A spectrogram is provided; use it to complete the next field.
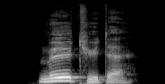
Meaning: bin bag, garbage bag
- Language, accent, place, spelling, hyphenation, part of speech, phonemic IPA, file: German, Germany, Berlin, Mülltüte, Müll‧tü‧te, noun, /ˈmʏlˌtyːtə/, De-Mülltüte.ogg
